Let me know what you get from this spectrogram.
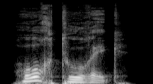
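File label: "hochtourig", German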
